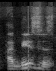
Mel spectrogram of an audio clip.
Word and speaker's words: Ibiza: Where's the Z at? Don't tell me it's silent. Ibiza. That's a stupid name too. Ibiza's better. It's a Spanish pronunciation.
